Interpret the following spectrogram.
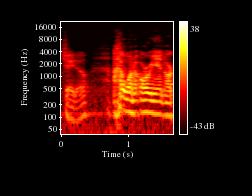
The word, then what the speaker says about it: Chiedo: this lovely rendezvous with mr che it's pronounced jado i want to orient our crazy ride around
